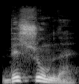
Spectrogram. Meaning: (adverb) noiselessly (in a quiet manner); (adjective) short neuter singular of бесшу́мный (besšúmnyj)
- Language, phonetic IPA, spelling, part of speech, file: Russian, [bʲɪˈʂːumnə], бесшумно, adverb / adjective, Ru-бесшумно.ogg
